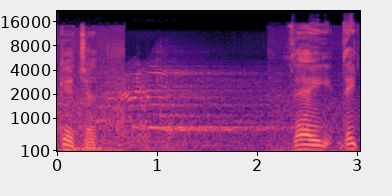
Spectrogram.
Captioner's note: echoing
